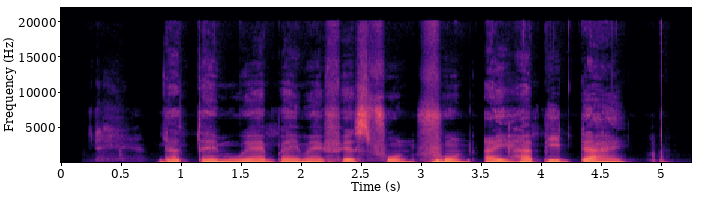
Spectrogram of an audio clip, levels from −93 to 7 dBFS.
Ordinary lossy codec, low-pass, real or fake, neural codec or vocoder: none; none; real; none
